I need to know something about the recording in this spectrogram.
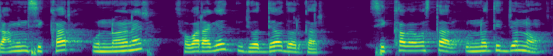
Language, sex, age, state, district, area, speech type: Bengali, male, 45-60, West Bengal, Jhargram, rural, spontaneous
